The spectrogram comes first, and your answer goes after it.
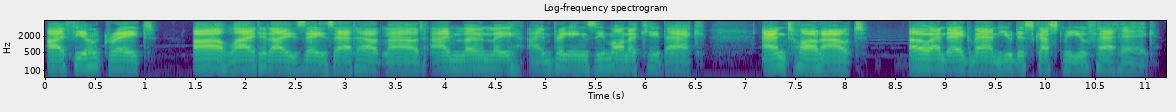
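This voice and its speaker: A man's voice: medium pitch, fairly even intonation, a little slow, pushed and bright, smooth, no echo, voice pushed down. A man voicing a petulant, lonely cartoon royalist in a haughty, melodramatic way. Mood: wounded, disdainful.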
